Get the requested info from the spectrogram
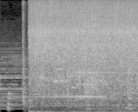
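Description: Plucked background music that cuts off about half a second in, then a steady rush of water running and splashing over rocks at a small waterfall.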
